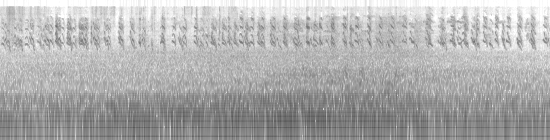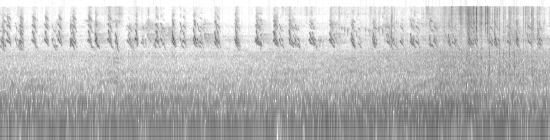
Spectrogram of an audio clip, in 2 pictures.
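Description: American robin nestlings begging: a dense run of rapid, repeated high-pitched peeps as the parents feed them at the nest, over a low steady rumble.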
